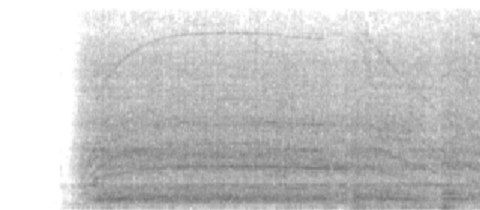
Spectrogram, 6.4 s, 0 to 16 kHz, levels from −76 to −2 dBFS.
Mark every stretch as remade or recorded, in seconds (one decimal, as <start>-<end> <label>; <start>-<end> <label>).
0.0-4.3 recorded; 4.3-4.9 remade; 4.9-6.4 recorded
